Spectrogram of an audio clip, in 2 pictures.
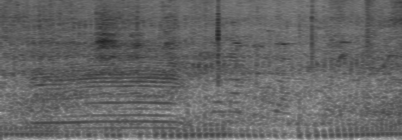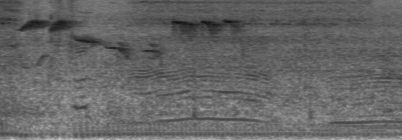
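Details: A herd of cows heading home along village streets on a bright morning. A low moo opens, then a second moo follows later, over a steady throbbing engine-like rumble and brief high bird chirps.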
